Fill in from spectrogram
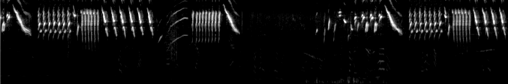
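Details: Wild European goldfinch in full song, fast tinkling twitters broken by dense buzzy trills and sliding notes, phrases repeated with short pauses; brief low rumble midway.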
